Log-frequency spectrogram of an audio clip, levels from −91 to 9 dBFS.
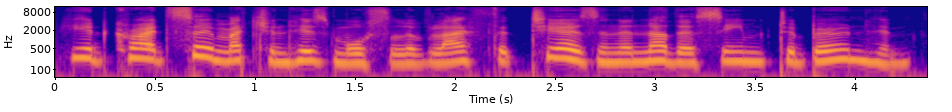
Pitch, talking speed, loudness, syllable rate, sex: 200 Hz, 250 wpm, -18 LUFS, 5.2 syllables/s, female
